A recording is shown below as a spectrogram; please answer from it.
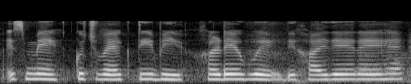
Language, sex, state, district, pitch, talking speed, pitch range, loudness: Hindi, female, Uttar Pradesh, Saharanpur, 235 Hz, 145 wpm, 230-240 Hz, -14 LUFS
